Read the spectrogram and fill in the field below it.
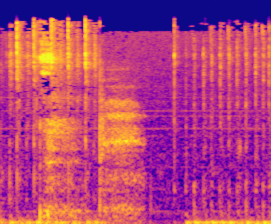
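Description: Keys clatter in quick bursts on a computer keyboard while contact details are entered into an affiliate marketing email, a close, soft run of taps with a brief pause midway.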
